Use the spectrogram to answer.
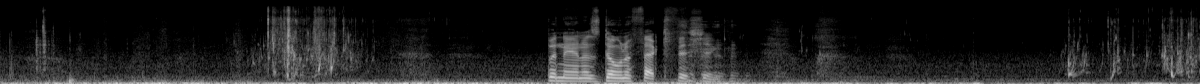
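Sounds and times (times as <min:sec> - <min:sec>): water splashing: 0:02.5 - 0:03.8, 0:10.4 - 0:12.0.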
